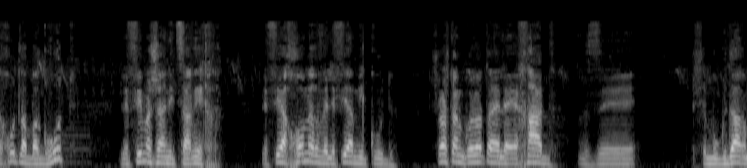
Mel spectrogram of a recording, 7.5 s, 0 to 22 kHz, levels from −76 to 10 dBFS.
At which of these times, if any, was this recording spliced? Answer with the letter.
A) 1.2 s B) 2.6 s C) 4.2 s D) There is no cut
C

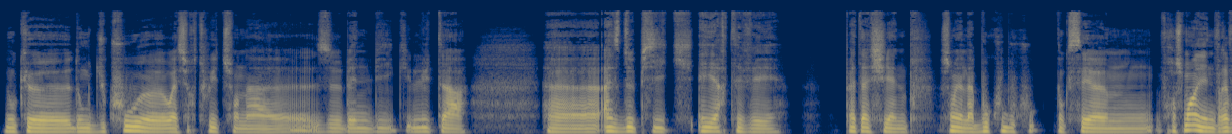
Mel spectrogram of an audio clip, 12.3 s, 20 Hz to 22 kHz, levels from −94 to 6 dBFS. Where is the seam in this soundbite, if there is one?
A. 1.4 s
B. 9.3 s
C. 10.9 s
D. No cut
D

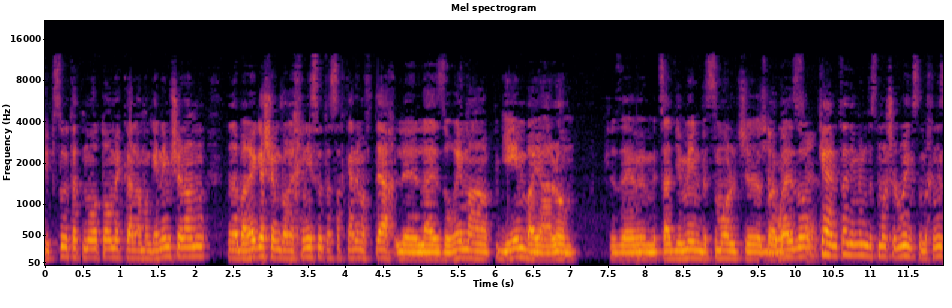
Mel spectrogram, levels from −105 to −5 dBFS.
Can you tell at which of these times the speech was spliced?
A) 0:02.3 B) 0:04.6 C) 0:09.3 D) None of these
B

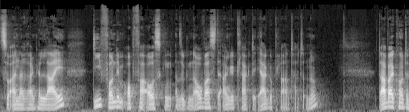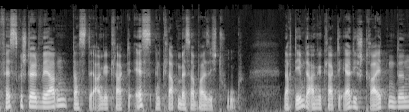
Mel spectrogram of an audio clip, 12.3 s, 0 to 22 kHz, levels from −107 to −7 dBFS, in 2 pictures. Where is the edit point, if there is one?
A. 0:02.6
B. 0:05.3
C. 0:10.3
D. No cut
D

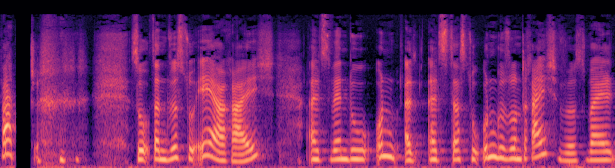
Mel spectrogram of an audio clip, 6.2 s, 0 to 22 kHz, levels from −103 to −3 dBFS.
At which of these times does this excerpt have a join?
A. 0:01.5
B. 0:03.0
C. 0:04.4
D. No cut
A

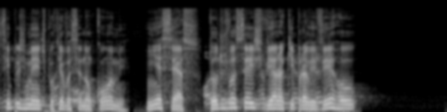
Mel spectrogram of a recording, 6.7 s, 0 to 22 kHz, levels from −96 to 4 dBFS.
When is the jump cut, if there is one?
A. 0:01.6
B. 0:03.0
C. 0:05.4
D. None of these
B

